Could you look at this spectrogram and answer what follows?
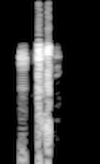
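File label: Raleigh Police North District Tactical, p25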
